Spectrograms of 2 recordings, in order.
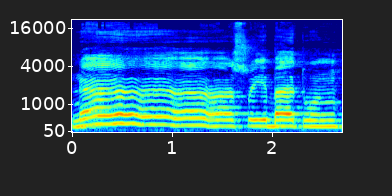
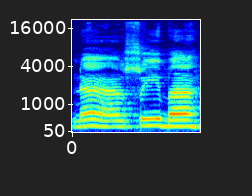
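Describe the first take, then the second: First: The word ends with a full 'tun' ending. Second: The word ends with a stopped 'h' sound. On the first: The reading continues without a stop. "তাদু পেশতুন" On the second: The reader stops at the end of the verse. "গোলতা হায় সাকেনা হয়ে যাবে"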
